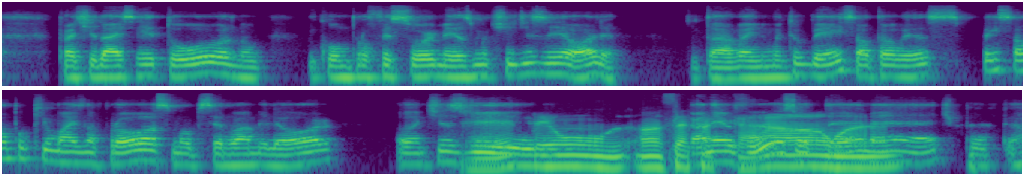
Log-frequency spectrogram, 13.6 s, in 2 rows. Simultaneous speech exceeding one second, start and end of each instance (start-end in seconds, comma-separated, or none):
11.3-12.8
